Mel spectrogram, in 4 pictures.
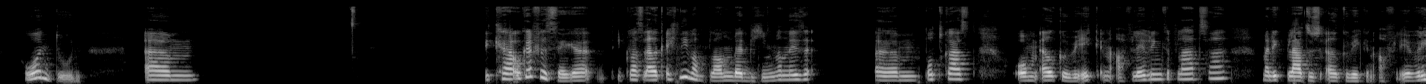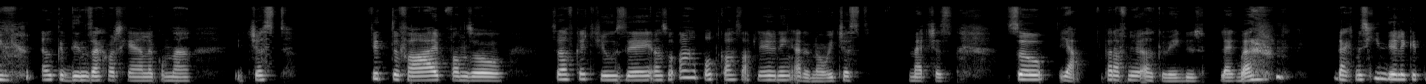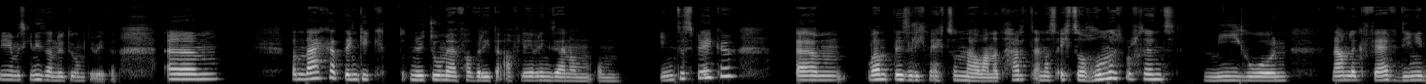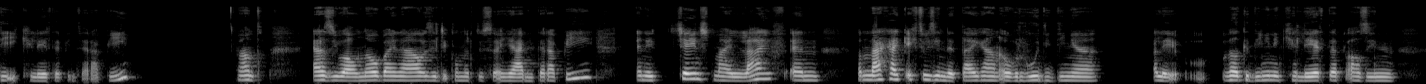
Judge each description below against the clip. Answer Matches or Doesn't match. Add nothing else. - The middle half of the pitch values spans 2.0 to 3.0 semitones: Doesn't match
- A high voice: Matches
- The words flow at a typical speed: Matches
